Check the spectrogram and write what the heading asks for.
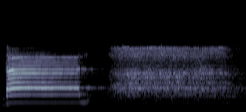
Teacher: زبان کی نوک اور اوپر کے دانتوں کی جڑ سے یہ حرف ادا ہوتا ہے۔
